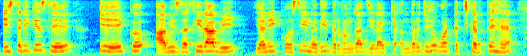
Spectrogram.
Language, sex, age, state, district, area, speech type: Urdu, male, 30-45, Bihar, Darbhanga, rural, spontaneous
